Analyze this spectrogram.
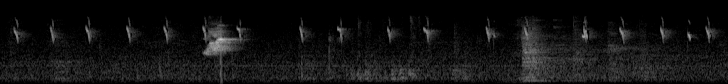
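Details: Cockatiel chicks only 3, 4 and 5 days old, taking first steps, give a steady run of thin, high peeps, several each second, with a couple of louder rasps.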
